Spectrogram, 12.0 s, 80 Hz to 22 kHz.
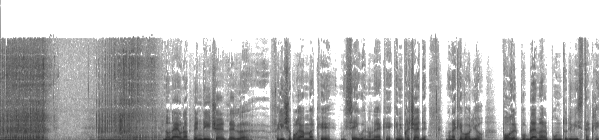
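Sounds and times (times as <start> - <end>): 
snoring from throat and tongue tissue vibrating during sleep: 0.0 - 1.1, 1.8 - 5.4
speech: 3.3 - 11.9.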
